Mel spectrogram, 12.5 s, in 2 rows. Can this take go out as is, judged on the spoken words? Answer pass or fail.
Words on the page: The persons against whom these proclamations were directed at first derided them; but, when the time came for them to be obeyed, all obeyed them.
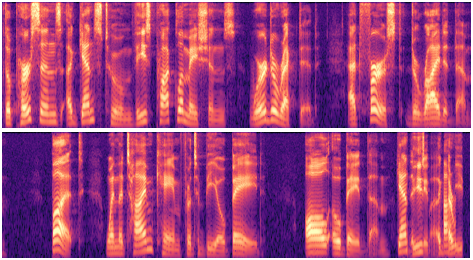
fail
